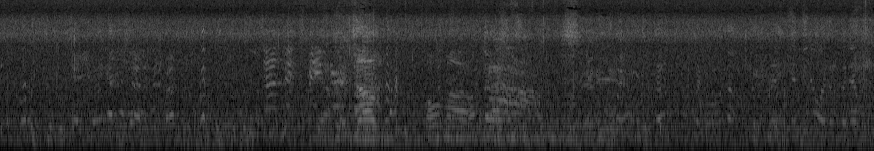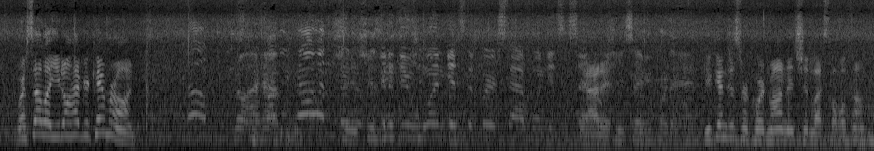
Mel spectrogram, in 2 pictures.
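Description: Water laps and splashes gently against rafts.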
